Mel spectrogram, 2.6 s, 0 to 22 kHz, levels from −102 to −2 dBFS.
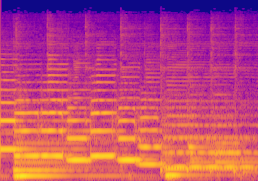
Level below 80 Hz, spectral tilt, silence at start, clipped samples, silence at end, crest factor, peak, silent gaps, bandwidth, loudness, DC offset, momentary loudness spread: -42 dBFS; -6.5 dB/octave; 0 s; under 0.1%; 0 s; 12 dB; 0 dBFS; none; 15.5 kHz; -13 LUFS; under 0.1%; 7 LU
